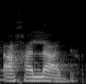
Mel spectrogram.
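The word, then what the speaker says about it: आह्लाद: Next शब्द है अहलाद। तो अहलाद शब्द को आप कैसे लिखेंगे? है अह ला द इस तरीके से इसको उच्चारण करेंगे।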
